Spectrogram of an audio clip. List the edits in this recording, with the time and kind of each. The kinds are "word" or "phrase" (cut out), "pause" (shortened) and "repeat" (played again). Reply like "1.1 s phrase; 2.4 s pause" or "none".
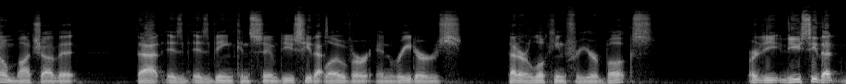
1.9 s repeat; 3.2 s word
